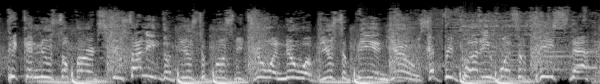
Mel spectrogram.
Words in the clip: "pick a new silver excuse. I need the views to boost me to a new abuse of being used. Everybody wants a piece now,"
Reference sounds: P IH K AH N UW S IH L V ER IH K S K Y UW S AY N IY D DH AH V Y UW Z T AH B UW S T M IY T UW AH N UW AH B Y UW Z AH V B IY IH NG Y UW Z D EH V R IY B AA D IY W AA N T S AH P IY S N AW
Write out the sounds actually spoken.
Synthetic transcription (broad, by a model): P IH K AH N UW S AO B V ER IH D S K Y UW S AY N IY D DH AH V Y UW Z T AH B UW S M IY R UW AH N UW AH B Y UW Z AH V B IY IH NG Y UW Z EH V R IY B AA D IY W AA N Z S AH P IY S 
